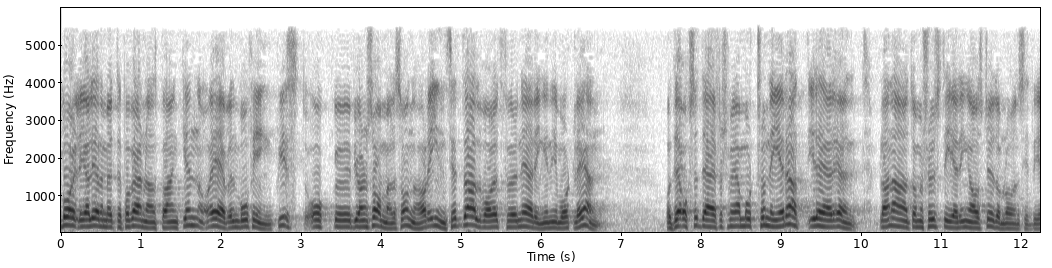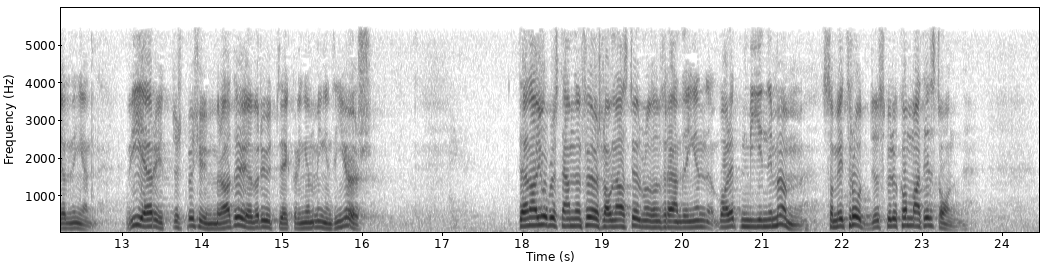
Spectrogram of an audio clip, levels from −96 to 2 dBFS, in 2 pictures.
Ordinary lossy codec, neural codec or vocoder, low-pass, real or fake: MP3, 48 kbps; vocoder, 22.05 kHz, 80 mel bands, Vocos; 5.4 kHz; fake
